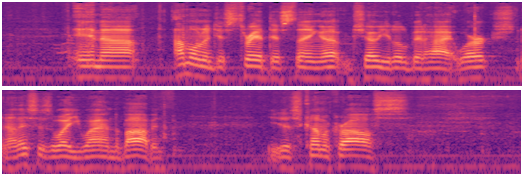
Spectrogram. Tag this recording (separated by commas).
Speech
